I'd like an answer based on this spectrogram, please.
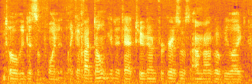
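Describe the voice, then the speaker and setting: A quiet man with fairly even intonation, audible room echo and noticeable background noise. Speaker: gaming youtuber. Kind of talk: gameplay commentary. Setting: home, late at night. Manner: quiet, hushed; casual, rambling with fillers.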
